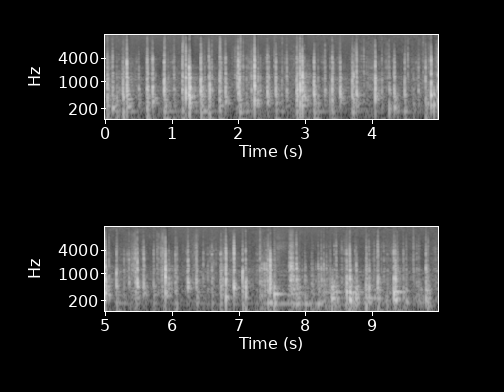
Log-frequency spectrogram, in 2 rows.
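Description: A medium, thin, clear plastic food container, hollow and empty, is held in both hands while fingertips tap rapidly on its top surface. The result is a dense, steady patter of short, dry, hollow clicks centered around 380 Hz, each dying away almost instantly.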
